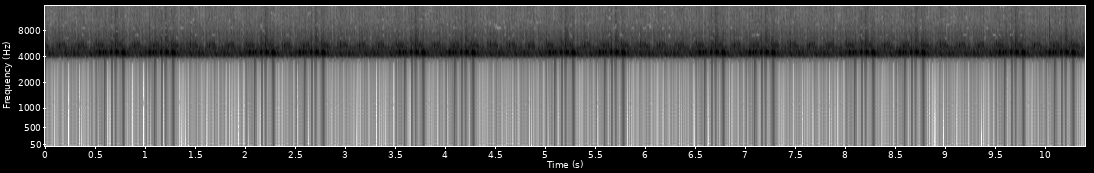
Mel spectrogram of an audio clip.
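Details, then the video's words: Relaxing cricket sounds for sleep: a very regular stream of shrill, pulsed chirps, each a tight burst of clicks, repeating about twice per second for ten seconds over a soft high hiss. "Calming Cricket Sounds"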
